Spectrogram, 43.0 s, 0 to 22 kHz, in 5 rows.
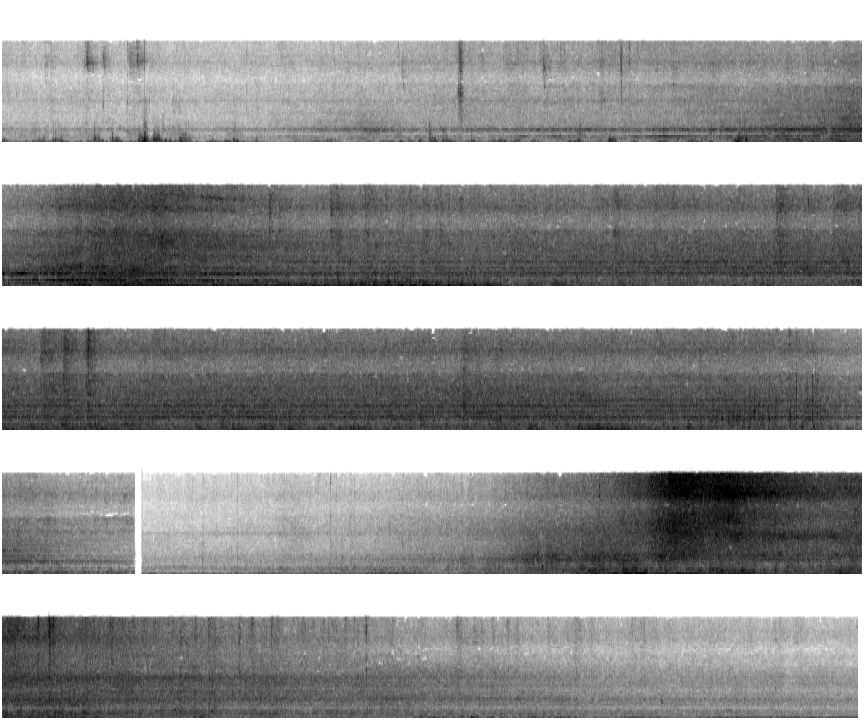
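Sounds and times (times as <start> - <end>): diesel locomotive passing: 0.0 - 42.9.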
